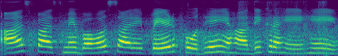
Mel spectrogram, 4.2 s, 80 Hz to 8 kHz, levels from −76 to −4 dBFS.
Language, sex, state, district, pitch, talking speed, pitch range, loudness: Hindi, female, Madhya Pradesh, Dhar, 260 Hz, 155 wpm, 245-280 Hz, -12 LUFS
